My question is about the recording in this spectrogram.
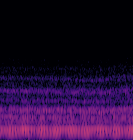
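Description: Background music: a steady, sustained ambient chord.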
